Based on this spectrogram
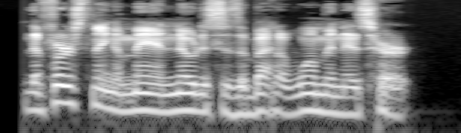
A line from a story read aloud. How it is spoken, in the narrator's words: Simic continued with a slight laugh in his voice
